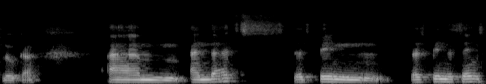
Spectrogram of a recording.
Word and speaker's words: LVCA: Luca, but spelled LVCA, the V being the Latin U. So it's just basically just my name, and people say it's like LVCA, but it's pronounced Luca.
